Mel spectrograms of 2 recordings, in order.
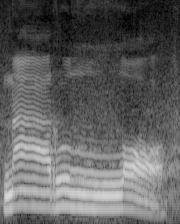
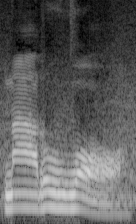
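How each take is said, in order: First: The middle consonant is a clear l. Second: The middle consonant sounds like a w. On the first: The speaker calls it right. "lidah jenengan ditekuk ke atas" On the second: The speaker calls it wrong. "masih pada makhrajnya wawu"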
